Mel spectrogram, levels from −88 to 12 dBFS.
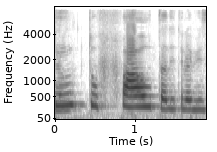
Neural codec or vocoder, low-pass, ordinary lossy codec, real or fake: none; 7.2 kHz; none; real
